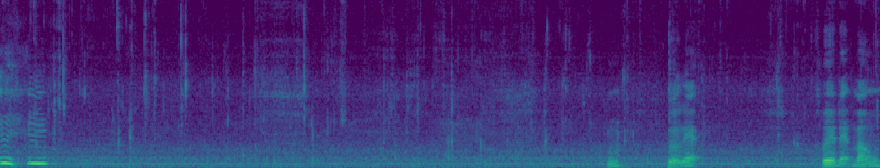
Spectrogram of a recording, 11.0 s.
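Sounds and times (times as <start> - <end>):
people chewing and smacking: 0.0 - 11.0
steady low hum: 0.0 - 11.0.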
